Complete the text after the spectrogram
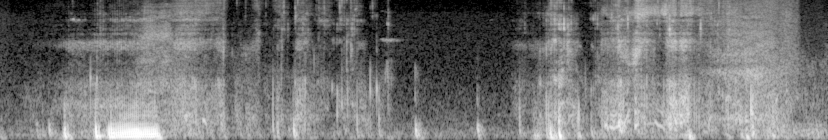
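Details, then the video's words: Sleeping dog giving a single loud, low, buzzing snore lasting about half a second near the start. Quieter rustling and soft breathing noises follow. "Does your dog snore this loud?"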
